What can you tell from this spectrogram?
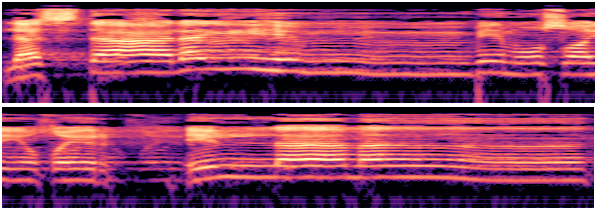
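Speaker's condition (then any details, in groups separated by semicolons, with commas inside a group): No condition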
